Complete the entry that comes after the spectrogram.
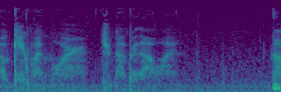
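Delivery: soft unvoiced whisper. Real, not acted. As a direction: lean in and whisper. Teacher whispers to child.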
